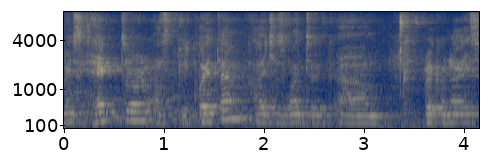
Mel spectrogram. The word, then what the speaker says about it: Azpilcueta: a leader in Unite Here, Local 483, Hector Azpilcueta. Thank you, my friend Philip. Hi everyone, my name is Hector Azpilcueta.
